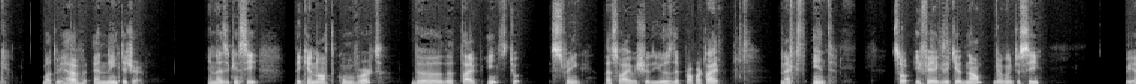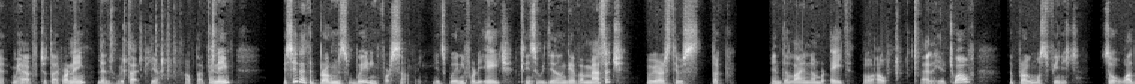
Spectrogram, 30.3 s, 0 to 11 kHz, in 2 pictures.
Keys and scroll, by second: 10.3 Return, 12.2 ctrl+shift+F10.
